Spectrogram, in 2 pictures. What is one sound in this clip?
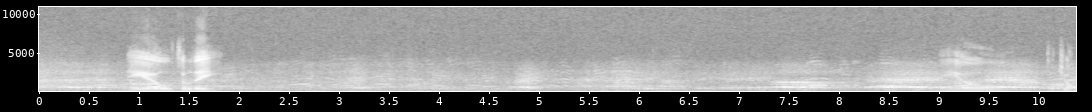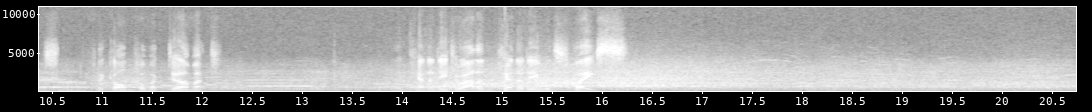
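A large stadium crowd murmurs and then swells into a loud roar.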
